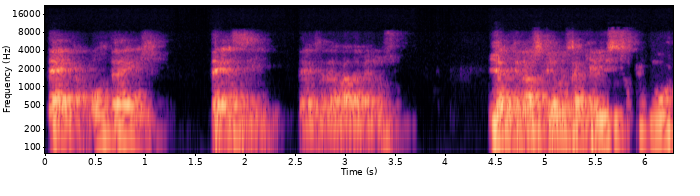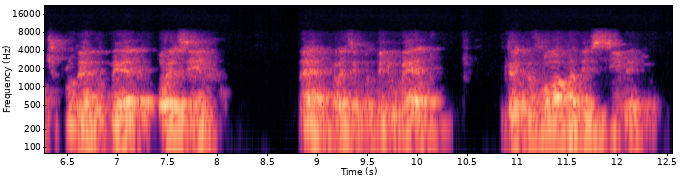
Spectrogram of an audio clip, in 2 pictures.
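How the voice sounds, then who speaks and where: A man's voice: medium pitch, steady tone, moderate pace, mellow. Casual man teaching math in an echoey room. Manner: casual, checks in often with the students. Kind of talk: online exam-prep lecture. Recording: echoey, distant, dull lo-fi room sound.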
